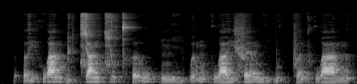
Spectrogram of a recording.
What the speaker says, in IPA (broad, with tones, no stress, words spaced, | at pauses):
ʔə̰˧˥jhwa˧nɓḭ˧˨ t͡ɕa˧ŋt͡ɕu˧t̪ʰə̰˧˥w | ɲi̤˨˩ɓə̰˧˥m kwa˨˦jfɛ˨˦ mi̤˨˩ɓu˨˩k̚fə˧˩n kwa˧n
